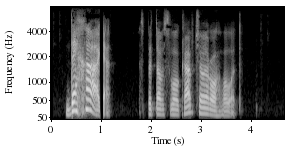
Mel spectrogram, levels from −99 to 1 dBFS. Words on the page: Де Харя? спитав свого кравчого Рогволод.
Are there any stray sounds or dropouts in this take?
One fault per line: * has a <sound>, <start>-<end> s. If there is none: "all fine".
* has a dropout, 1.0-1.0 s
